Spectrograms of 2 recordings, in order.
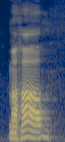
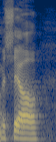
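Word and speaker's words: Michal: Now you could say this any way you want, but it's Mahal is what the proper pronunciation is, not Michelle. Mahal. But I'm going to say Michelle because that's a way we can say it.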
